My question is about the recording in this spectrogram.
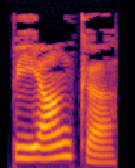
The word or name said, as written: bionca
